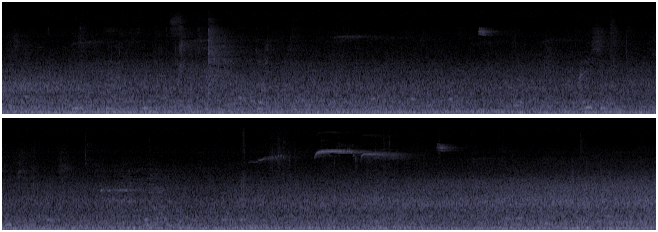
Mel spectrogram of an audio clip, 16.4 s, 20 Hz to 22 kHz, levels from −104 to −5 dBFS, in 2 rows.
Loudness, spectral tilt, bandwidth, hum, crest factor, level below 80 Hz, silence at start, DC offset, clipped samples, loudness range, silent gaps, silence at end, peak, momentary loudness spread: -64 LUFS; -5.5 dB/octave; 16 kHz; none; 18 dB; -72 dBFS; 0 s; under 0.1%; under 0.1%; 2 LU; none; 0 s; -46 dBFS; 4 LU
